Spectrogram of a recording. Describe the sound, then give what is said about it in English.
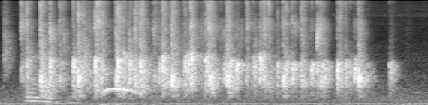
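An audience applauds, in a played news clip, as Trump invites the Clintons to stand: dense, steady clapping that holds at an even, fairly loud level for about five seconds, then quickly trails off to silence. “Trump invites the Clintons to stand for applause.”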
